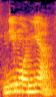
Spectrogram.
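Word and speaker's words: pneumonia: पहला है एन के पहले आया पी साइलेंट रहता है। जैसे ये लिखा हुआ है निमोनिया।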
